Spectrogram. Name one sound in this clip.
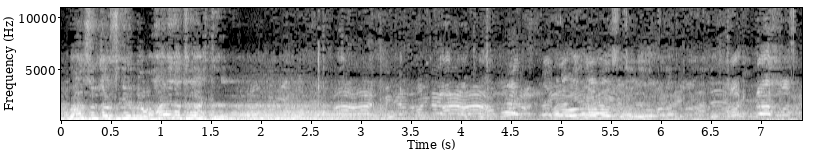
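A large outdoor crowd of men shouts and calls out all around.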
